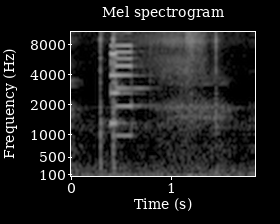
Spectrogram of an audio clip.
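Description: Timer beeps from a Cricut EasyPress heat press: a few short, faint electronic bleeps in quick succession over a low room hum, with no talking.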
